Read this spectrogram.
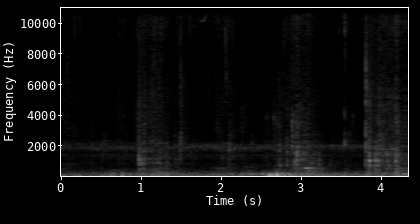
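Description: A spoon scrapes and stirs in a pan.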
